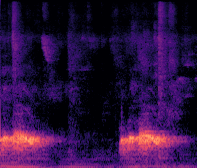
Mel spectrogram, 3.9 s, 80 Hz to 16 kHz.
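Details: Spotted dove call to incite fighting: two long, even, low hooting coos about 2.4 seconds apart over a faint low background hum.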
